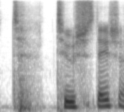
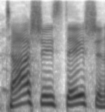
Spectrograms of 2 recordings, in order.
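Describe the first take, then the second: First: Touche Station said like "touché", too-shay; misreading. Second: Tashi Station said tah-shee, the right way; correct reading. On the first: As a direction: read Touche Station the wrong way, as the French word touché. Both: Shown as a demonstration. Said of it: "I almost read that".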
